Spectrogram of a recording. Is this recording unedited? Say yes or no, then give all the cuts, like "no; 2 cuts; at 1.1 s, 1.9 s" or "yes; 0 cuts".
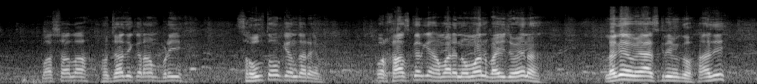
yes; 0 cuts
